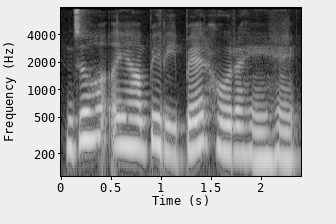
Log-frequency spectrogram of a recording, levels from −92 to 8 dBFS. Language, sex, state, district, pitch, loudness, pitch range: Hindi, female, Chhattisgarh, Sarguja, 230 Hz, -14 LUFS, 195-250 Hz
